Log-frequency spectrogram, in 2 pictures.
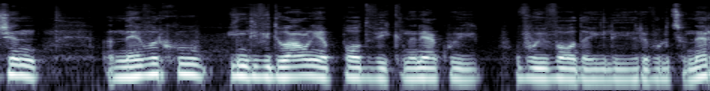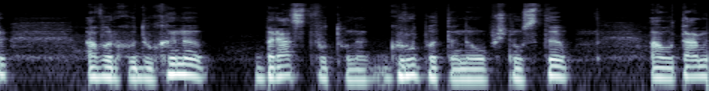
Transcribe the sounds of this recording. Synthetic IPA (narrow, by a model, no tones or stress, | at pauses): t͡ʃɛnnɛvəɾxʊind̪ivid̪ualˠnijəpɔd̪viknɐnʲakojvoivɔd̪əiliɾɛvolʲt̪sionɛɾɐvəɾxʊd̪ʊxɤnɐ | bɾat̪st̪vot̪onɐɡɾupət̪ənɐopʃt̪nost̪əɐot̪ːam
